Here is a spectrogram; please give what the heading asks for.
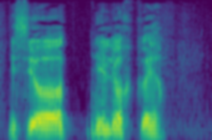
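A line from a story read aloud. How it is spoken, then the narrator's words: Grumbling. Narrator (Russian): проворчал Пашка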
